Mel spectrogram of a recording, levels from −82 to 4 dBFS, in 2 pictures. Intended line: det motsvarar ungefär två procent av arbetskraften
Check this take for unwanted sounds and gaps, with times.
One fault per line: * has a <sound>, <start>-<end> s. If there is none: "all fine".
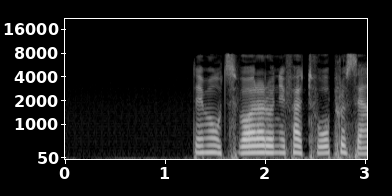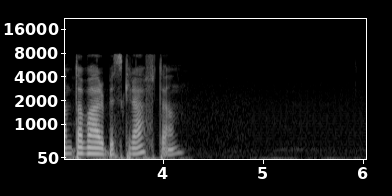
all fine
